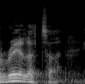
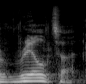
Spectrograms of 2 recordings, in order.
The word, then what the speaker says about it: realtor: And the first thing I would say, and I don't mean to be critical, is that it's not a realtor, it's a realtor. – Realtor. – It's just, yep. It's yep. Just two syllables.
